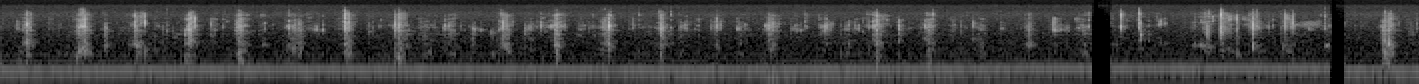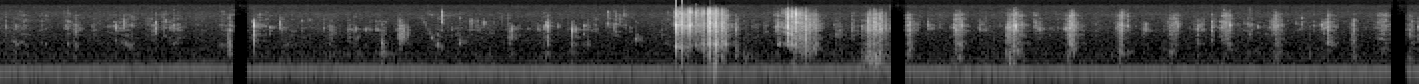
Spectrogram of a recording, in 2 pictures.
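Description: Close-miked crunching and chewing of chocolate-coated nut balls, a steady rhythm of about one to two crunches a second. A few much louder crunching bites come a little past the middle. A faint steady hum runs underneath.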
